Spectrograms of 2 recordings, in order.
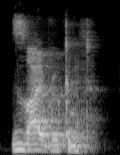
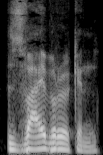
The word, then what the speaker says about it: Zweibrücken: And speaking of Germany, you spent a little time in, I'm going to mispronounce it, Zweibrücken. – Zweibrücken. – Zweibrücken, great.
